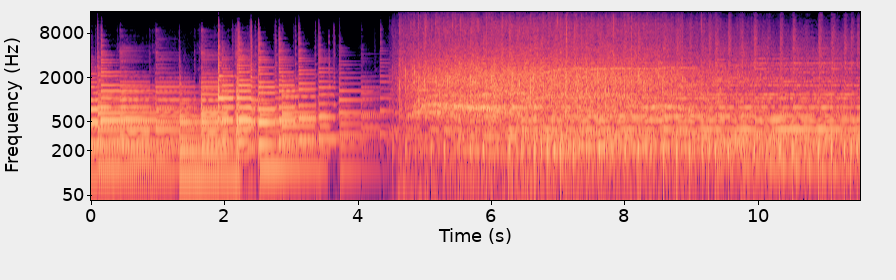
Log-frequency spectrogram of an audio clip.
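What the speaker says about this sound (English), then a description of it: "please give a big round of applause for the 2019 Akademia Jazz Artist of the Year" Applause at an awards gala, steady clapping from an audience that follows a short passage of musical tones and continues through to the end.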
